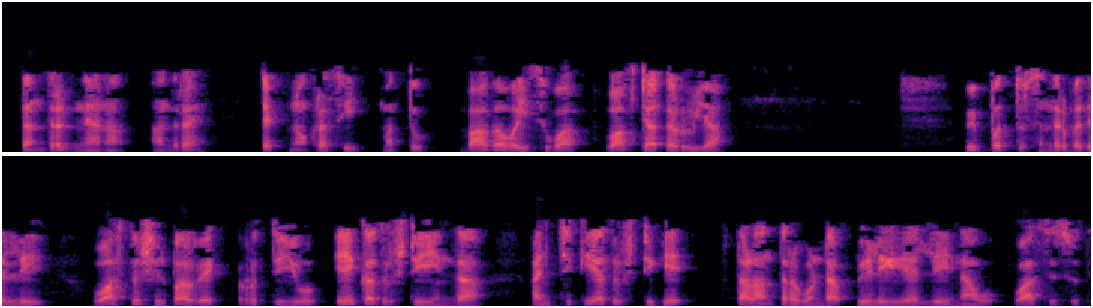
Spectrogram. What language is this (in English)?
Kannada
